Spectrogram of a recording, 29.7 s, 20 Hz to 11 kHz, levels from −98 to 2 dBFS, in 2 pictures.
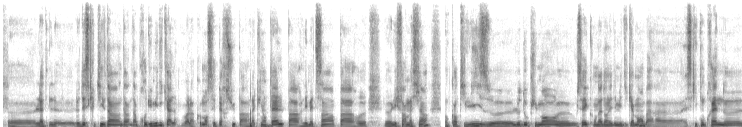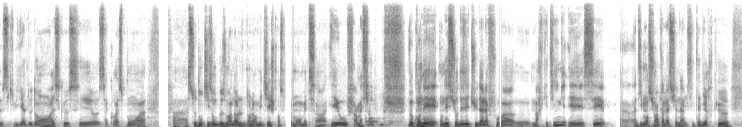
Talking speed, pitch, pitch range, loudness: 195 wpm, 130 Hz, 120-145 Hz, -35 LUFS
